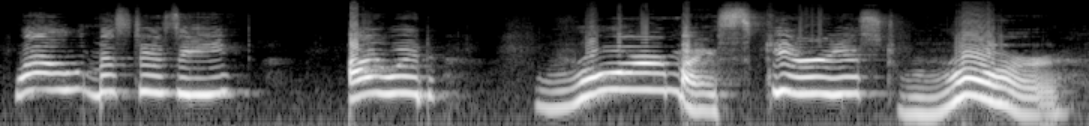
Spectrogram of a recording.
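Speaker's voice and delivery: a tiny monster proud of its roar; little monster voice. A narrator's reading. Small monster answering teacher.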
